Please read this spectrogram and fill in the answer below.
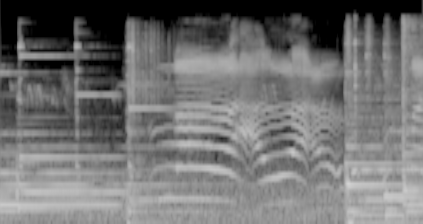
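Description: A soft glockenspiel-like lullaby melody, broken about a second in by a newborn baby's cry that lasts about two seconds over a low bass note; the melody notes return near the end.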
